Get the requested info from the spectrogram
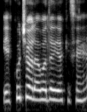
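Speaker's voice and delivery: usual speaking voice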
